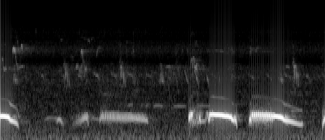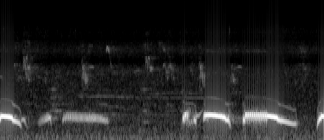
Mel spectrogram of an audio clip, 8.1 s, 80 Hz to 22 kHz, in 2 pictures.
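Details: Spotted dove coos in the 'kuk 1 mersik' pattern, used as a forest lure: repeated phrases of stuttered notes, flat sustained coos and arched falling notes follow one another with only short gaps.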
